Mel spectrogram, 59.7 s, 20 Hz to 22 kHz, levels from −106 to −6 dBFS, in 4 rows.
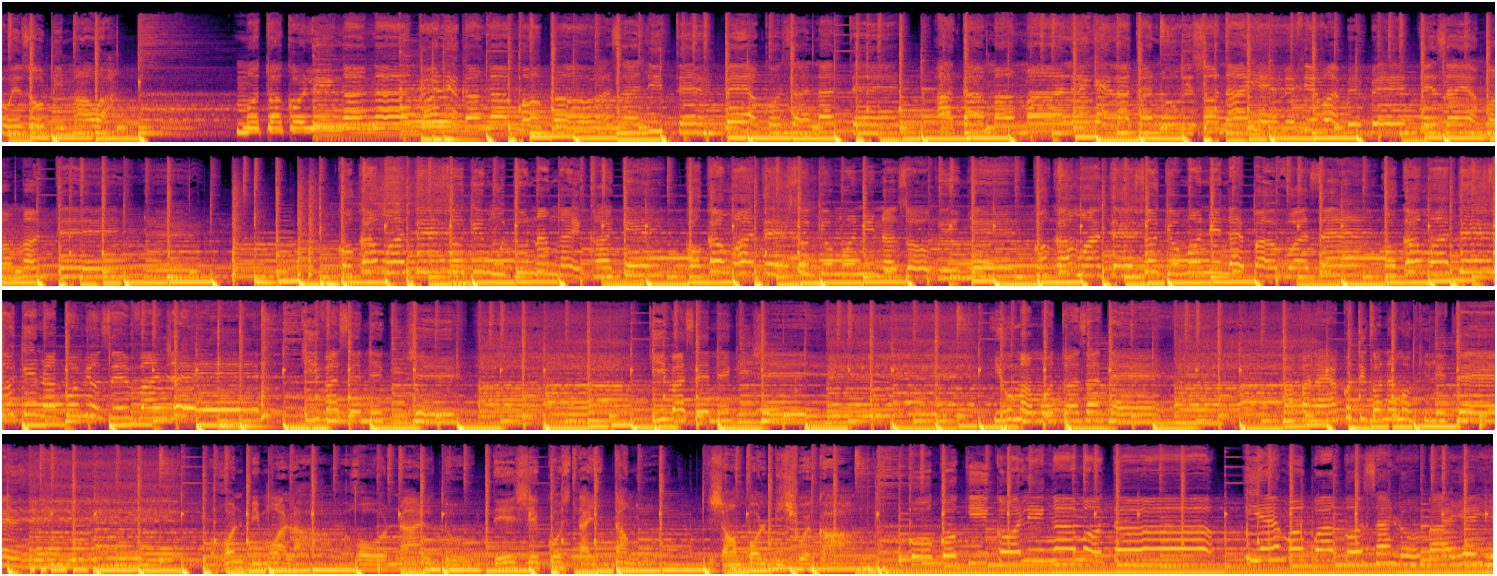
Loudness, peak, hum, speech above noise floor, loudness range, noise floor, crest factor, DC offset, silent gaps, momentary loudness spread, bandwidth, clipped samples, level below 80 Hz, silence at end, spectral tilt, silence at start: -20 LUFS; -8 dBFS; none; 20 dB; 1 LU; -40 dBFS; 12 dB; under 0.1%; none; 3 LU; 17 kHz; under 0.1%; -26 dBFS; 0 s; -6 dB/octave; 0 s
